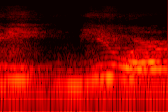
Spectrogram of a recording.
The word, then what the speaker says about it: Biewer: too sure we say be viewer but I've heard that in the states it's pronounced Beaver so look at all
